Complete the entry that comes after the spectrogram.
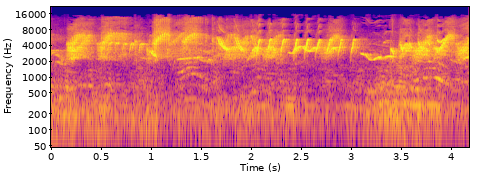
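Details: Sooty-headed bulbul singing at a bird singing competition: dense, busy chattering and warbling phrases, high and bright, running almost continuously with quick rising and falling notes, over a low background murmur.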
